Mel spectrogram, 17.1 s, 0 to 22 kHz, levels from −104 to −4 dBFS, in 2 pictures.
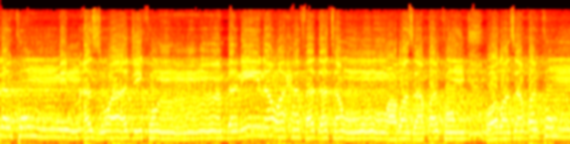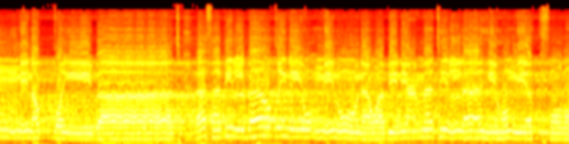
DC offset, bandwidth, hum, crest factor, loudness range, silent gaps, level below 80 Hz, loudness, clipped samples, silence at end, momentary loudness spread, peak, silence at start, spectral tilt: under 0.1%; 18 kHz; none; 8 dB; 1 LU; none; -42 dBFS; -11 LUFS; under 0.1%; 0 s; 3 LU; -4 dBFS; 0 s; -3.5 dB/octave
